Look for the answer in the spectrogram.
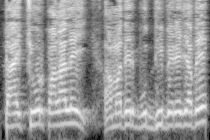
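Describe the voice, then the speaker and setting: Cheeky, quick cartoon schoolboy voiced by a woman. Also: fairly high pitch, steady tone, darkish tone, natural voice. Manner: matter-of-fact, cheeky answering back. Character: cheeky, literal-minded schoolboy pupil in a comedy cartoon. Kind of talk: cartoon comedy dialogue.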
